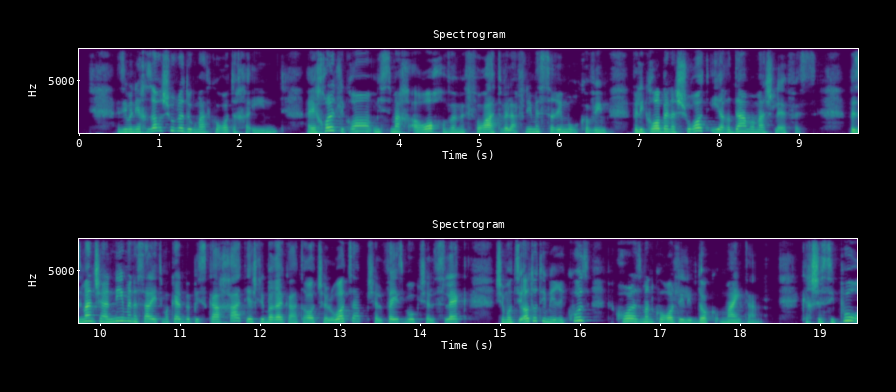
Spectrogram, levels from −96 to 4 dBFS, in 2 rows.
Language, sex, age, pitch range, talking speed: Hebrew, female, 20-39, 195-240 Hz, 155 wpm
